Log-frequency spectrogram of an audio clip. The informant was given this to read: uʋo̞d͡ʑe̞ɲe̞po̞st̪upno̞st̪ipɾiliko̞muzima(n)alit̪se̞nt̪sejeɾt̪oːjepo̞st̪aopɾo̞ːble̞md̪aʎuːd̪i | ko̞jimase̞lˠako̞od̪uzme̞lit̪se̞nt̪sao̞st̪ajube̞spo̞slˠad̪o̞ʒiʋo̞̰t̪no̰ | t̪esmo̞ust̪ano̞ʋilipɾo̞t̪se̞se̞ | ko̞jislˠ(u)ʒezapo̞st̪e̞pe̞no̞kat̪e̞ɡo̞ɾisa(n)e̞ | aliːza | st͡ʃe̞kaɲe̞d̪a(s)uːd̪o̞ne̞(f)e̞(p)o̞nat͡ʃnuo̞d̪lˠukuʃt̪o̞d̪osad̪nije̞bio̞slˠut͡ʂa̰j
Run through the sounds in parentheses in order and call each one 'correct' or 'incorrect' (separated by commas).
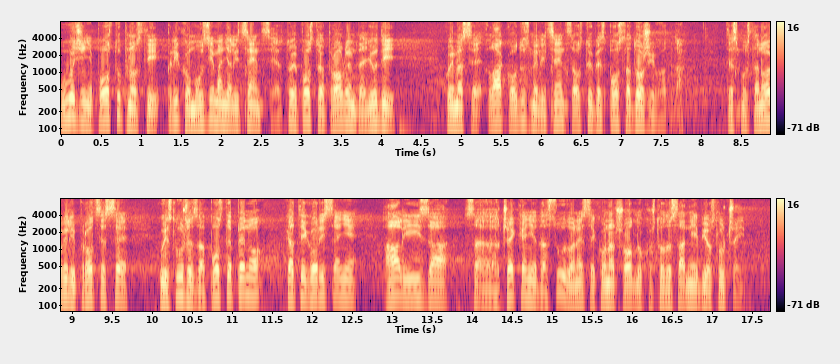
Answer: incorrect, incorrect, incorrect, correct, incorrect, incorrect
